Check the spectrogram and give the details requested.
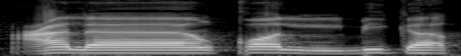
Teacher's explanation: قلبے کا نہیں پڑھنا آپ نے، عَلَىٰ قَلْبِكَ، قاف موٹا رکھیے گا۔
